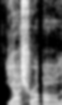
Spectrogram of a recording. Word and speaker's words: Yasharal: That is Israel, as you may know it in the translation of how you pronounce it. Yasharal is the original.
